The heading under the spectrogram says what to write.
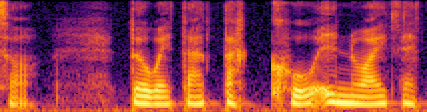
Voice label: "dacw", Welsh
